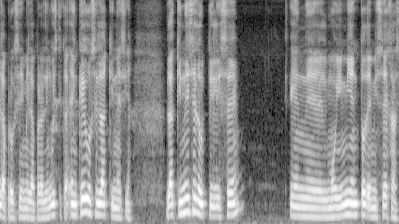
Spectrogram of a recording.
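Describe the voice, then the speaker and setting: A man's voice: mid-range voice, warm tone. Young man giving a class presentation. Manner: explanatory, acts out short examples. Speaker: student presenter.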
